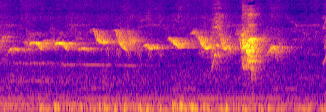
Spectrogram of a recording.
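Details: Chestnut-bellied seed finch, known in Guyana as the brown towa towa: a short run of sweet, warbled whistles sliding up and down, ending in a louder burst of twittering notes over a faint low hum.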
